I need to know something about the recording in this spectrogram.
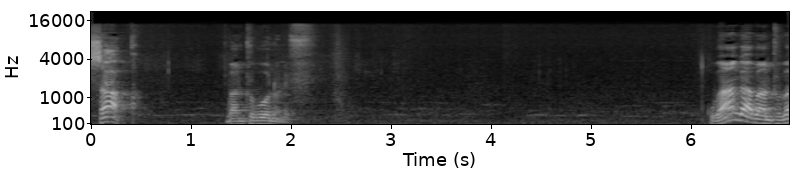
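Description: A man speaks with emphasis, close to a microphone, pausing between phrases.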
